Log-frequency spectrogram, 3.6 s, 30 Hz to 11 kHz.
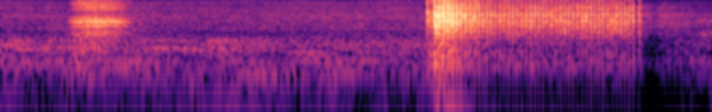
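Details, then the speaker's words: Removed power window motor from a 1979 Hurst Olds, bench-tested: a short whir, then harsh grinding as it spins about one rotation and brings the window halfway down; the gears inside are stripped. "there you go Gear's grinding let me reverse it there you go spins about one full rotation brings the window down about halfway then it grinds"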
